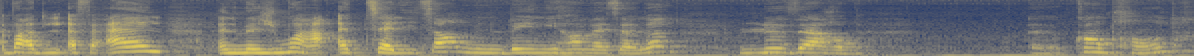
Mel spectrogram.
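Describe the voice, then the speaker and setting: Young woman, teacher, slightly high voice, deliberate spelling-out, faint ambience behind. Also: slight background noise. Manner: slow, deliberate spelling-out of French words between Arabic explanation. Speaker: French teacher. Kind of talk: grammar lesson.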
